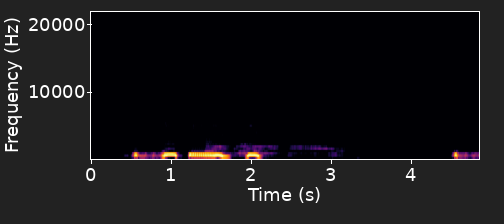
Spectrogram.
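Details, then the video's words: Spotted dove, a decoy bird calling in the morning: a low cooing phrase of two short notes, a longer drawn-out falling coo and a final short coo, then quiet before the phrase begins again. "Tiếng Chim Cu Mồi Gáy Gọi Vào Buổi Sáng"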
